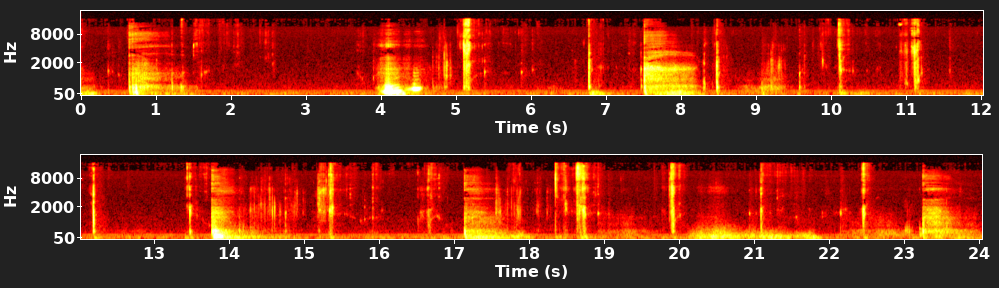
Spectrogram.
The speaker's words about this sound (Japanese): 耳たぶも少し噛んでみようか。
